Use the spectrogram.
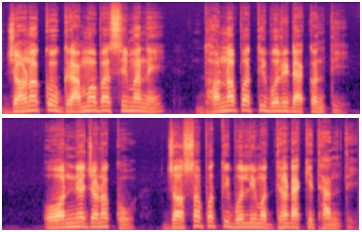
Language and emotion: Odia, neutral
